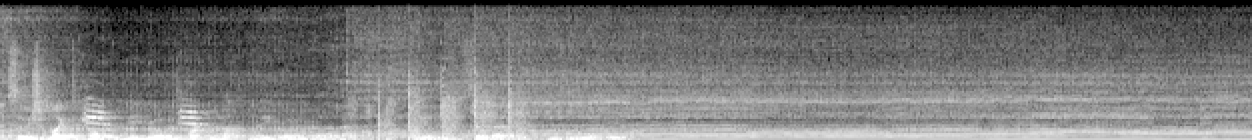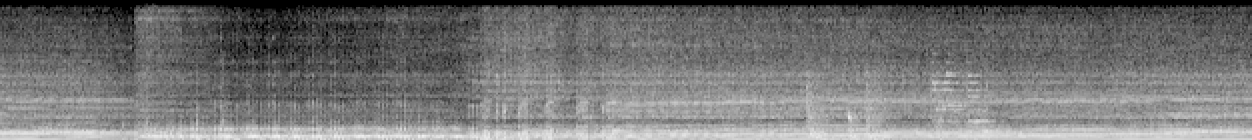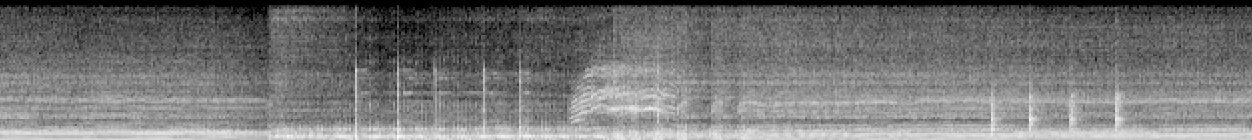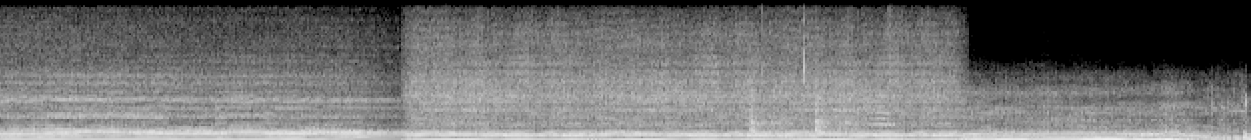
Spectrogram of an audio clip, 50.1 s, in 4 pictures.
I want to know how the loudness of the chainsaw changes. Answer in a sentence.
The loudness of the chainsaw stays about the same.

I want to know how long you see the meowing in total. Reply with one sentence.
You can hear the meowing for 4 seconds altogether.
